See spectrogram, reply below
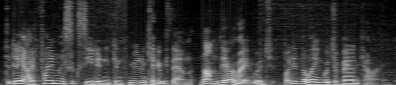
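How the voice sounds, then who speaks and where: A man's voice: on the high side, very animated, fast talker, gravelly, a little mellow, full character voice. A man reading aloud, in his own voice, the diary entry of a game character, an earnest and hopeful woman.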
